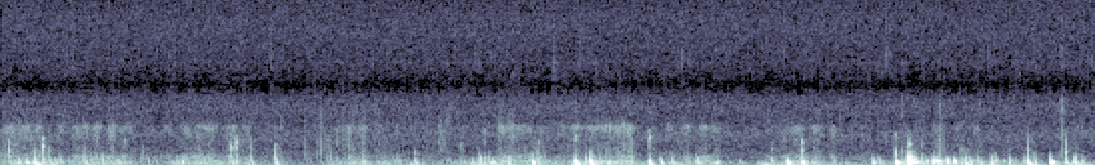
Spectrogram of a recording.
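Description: Quiet, irregular gurgles and low bubbling rumbles: ordinary stomach growling, normal bowel sounds.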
